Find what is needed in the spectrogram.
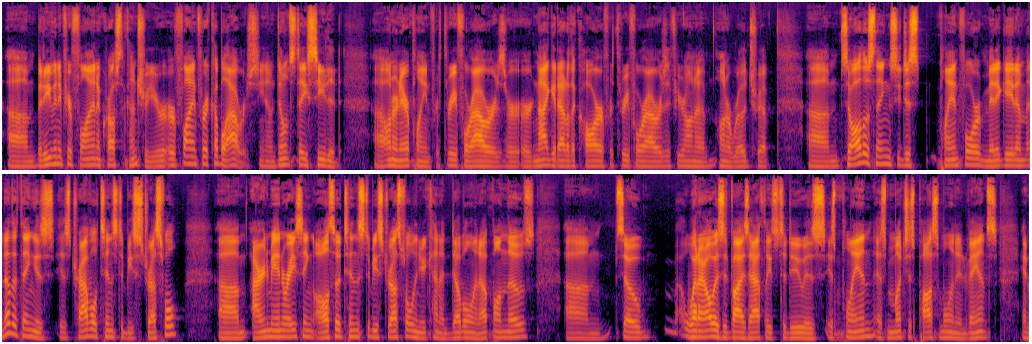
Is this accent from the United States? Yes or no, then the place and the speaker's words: yes; Houston, Texas, United States; it's in my hometown of Houston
